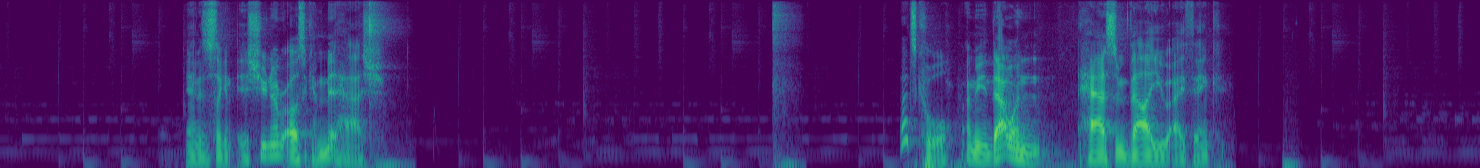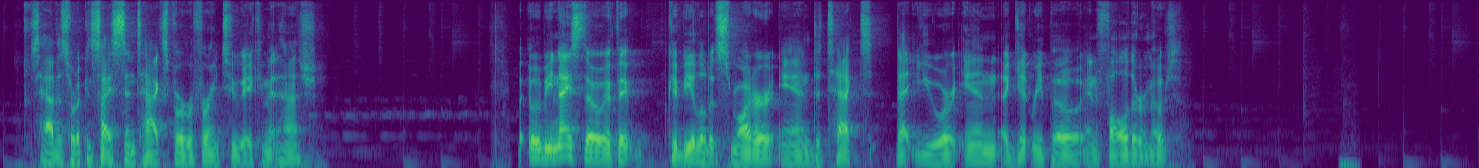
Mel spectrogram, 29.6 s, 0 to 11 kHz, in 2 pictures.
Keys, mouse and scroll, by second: 0.4 k, 3.8 alt+Return, 4.8 k, 6.6-8.0 typing, 13.9 alt+Return, 14.4 Escape, 15.1 h, 17.9 Escape, 18.2 j, 19.6 k, 21.0 j, 28.5 Escape, 28.9 j.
